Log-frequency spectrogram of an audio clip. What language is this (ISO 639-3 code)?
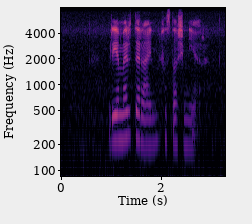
afr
